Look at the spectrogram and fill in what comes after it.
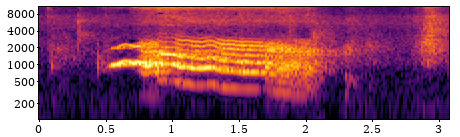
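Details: Newborn Labrador Retriever puppy, one of seven born May 24, 2021 to mother Belle, filmed indoors on a puppy cam: a single drawn-out whining cry of about one and a half seconds, sliding gently downward, rich in overtones.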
